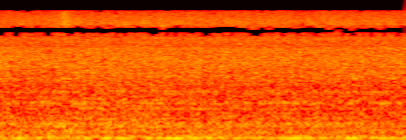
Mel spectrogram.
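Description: Bacon frying in a pan, a steady sizzling hiss.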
